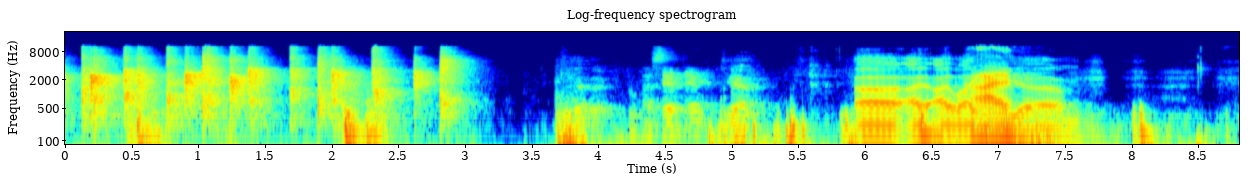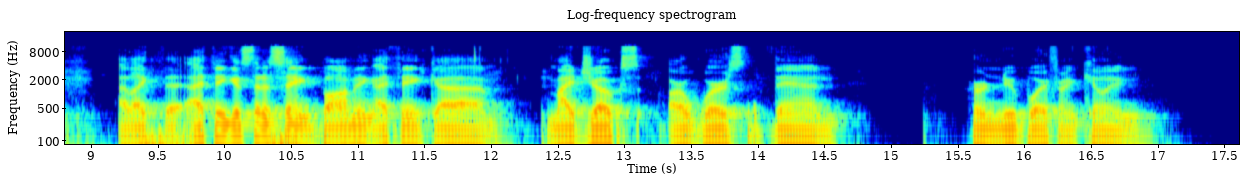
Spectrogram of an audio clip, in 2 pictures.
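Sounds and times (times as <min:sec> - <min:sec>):
audience clapping: 0:00.0 - 0:03.1
speech: 0:04.5 - 0:08.1, 0:09.2 - 0:14.7, 0:15.6 - 0:17.0.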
